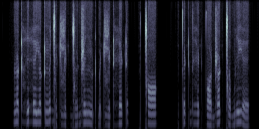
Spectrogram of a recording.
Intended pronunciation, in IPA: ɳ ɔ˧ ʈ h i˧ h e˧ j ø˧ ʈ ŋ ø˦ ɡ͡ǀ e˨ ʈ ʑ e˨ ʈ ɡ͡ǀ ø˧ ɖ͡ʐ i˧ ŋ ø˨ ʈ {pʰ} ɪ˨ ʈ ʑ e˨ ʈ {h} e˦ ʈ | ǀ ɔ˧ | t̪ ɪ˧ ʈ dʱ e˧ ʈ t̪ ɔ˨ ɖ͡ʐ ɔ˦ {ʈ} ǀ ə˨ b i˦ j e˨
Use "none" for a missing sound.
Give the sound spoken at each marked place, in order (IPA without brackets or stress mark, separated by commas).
ɓ, h, ʈ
